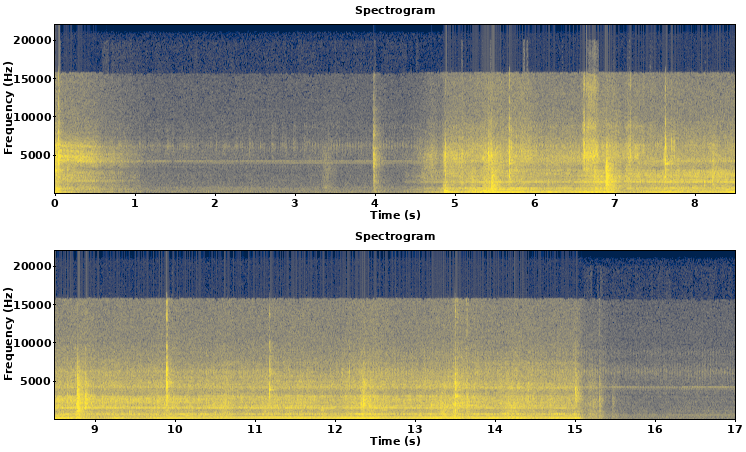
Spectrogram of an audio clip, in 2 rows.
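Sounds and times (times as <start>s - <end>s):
washing machine motor hum: 4.5s - 15.2s.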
